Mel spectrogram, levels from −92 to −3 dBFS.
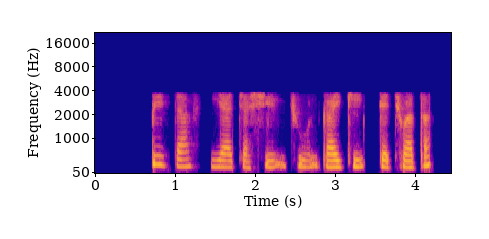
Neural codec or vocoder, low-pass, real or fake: none; 3.6 kHz; real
